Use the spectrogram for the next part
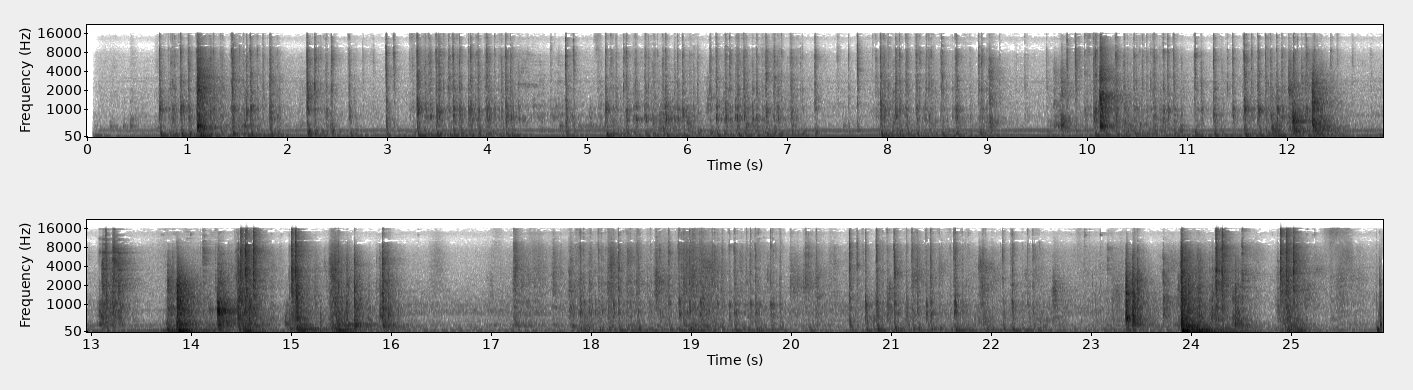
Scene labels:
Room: office; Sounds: keyboard typing, window (more than once)

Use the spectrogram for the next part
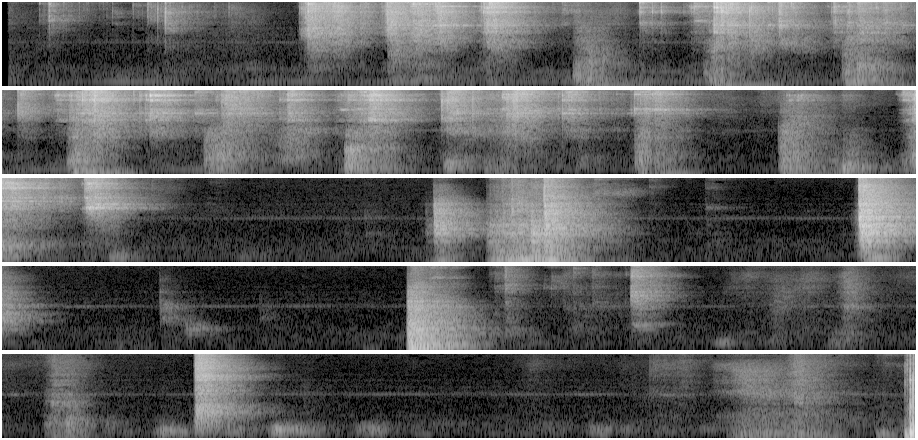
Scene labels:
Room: kitchen; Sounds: keys, footsteps, door (more than once), light switch

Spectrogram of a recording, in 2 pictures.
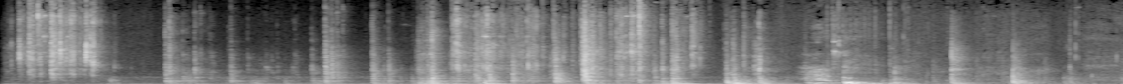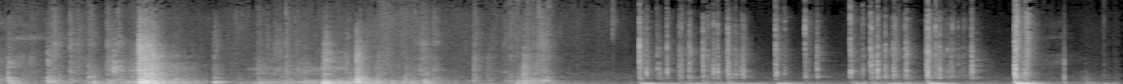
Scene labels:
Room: bedroom; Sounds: keys, door, footsteps, keyboard typing

